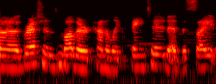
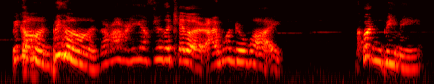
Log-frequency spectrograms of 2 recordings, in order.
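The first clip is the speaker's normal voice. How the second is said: put-on odd English accent, pitched up; 5 semitones higher, 4 dB louder than usual. Voicing the devil reacting to a killing: devil voice in weird English accent. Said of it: "giving him, like, a weird English accent".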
